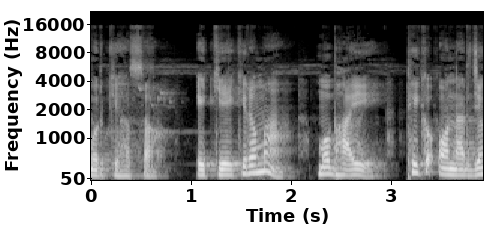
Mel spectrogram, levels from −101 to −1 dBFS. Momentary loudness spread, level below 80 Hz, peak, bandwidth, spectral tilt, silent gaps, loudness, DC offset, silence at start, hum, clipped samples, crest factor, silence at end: 11 LU; -56 dBFS; -2 dBFS; 16 kHz; -6.5 dB/octave; none; -18 LUFS; under 0.1%; 0 s; none; under 0.1%; 16 dB; 0 s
